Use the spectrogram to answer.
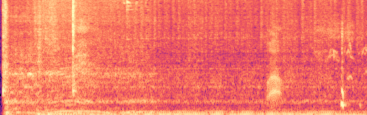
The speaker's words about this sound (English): Did you just go out to the parking lot and record someone starting their motor just now?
